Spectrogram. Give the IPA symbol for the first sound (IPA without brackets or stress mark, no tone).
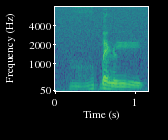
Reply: ɦ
